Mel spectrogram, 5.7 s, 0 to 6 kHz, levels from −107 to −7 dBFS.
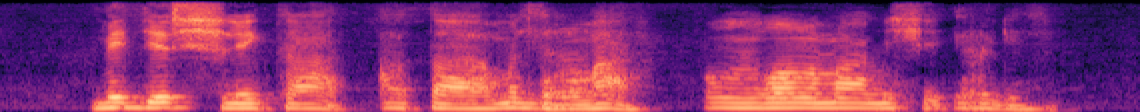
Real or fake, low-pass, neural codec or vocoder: fake; 5.4 kHz; codec, 44.1 kHz, 3.4 kbps, Pupu-Codec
